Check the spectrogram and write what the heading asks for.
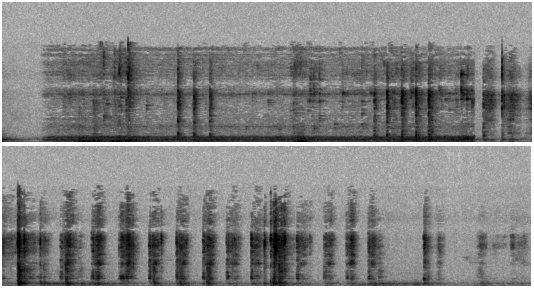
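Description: Faint, quick clicking and tapping of a paintbrush stirring thinned paint in a small cup. The clicks are thickest in the second half.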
